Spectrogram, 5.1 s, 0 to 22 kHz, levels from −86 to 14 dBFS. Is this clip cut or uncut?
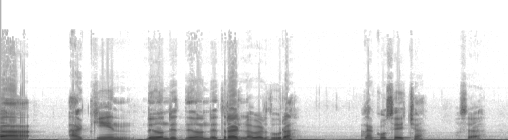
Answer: cut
